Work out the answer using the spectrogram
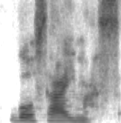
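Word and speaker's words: ございます: Exacto como en goasaimas tenemos un suba al final pero no suena la gozaimas así es Y eso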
